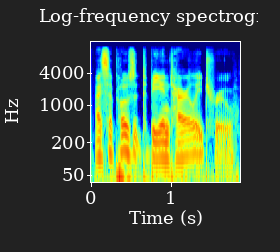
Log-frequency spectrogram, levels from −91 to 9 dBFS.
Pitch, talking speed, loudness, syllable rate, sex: 110 Hz, 225 wpm, -19 LUFS, 6.9 syllables/s, male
